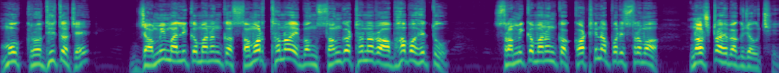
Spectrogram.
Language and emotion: Odia, angry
